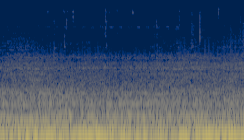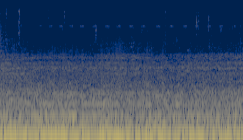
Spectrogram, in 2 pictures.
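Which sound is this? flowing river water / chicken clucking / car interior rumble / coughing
car interior rumble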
